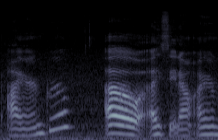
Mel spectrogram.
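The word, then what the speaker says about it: Irn-Bru: Say it like Iron Brew?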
